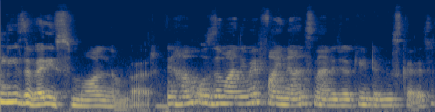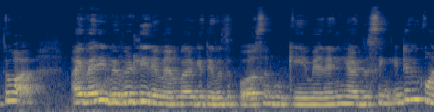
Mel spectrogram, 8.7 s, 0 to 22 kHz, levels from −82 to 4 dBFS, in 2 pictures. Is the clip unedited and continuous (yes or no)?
no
